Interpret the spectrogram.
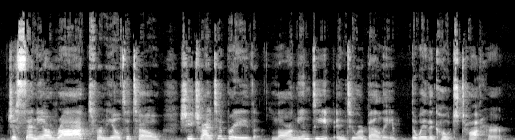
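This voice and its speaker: A woman storyteller reading a children's book aloud with expressive, deliberate, dramatic phrasing. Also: a little high. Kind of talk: expressive read-aloud narration.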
